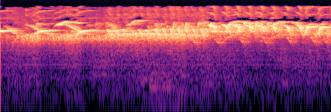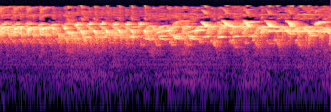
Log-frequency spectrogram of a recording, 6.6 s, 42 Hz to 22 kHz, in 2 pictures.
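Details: Intense yellow canary, single bird crowned 2014 Spanish champion at 94 points, opening with a few sweeping upslurred notes before a run of rapid, high repeated trills and twitters.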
